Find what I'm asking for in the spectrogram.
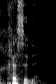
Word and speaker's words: Chesed: It's pronounced Chesed or Chesed. That's the way I pronounce it anyway.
